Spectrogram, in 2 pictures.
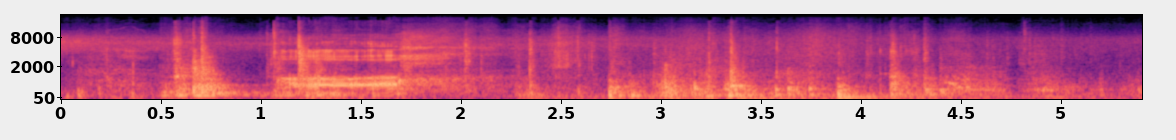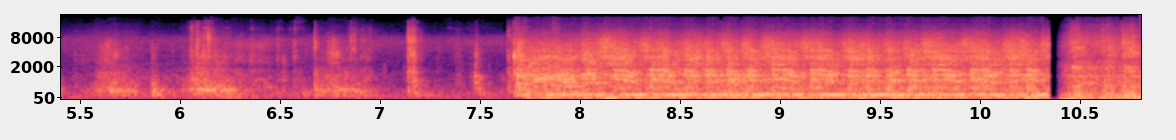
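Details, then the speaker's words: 1970 Ford Falcon with a freshly fitted 750 Holley and no manual choke set up, cold start on a 90° day: a slow crank and a few rough turns, then a steady, even, slightly low idle with no misses. "little slow to crank over. I mean, manual choke that I don't have set up. So, it is what it is. But we'll let that warm up a little bit. I know it's idling a little low right now, but it's ice cold other than the fact that it's 90° out in the sun."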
